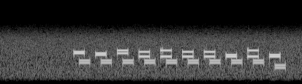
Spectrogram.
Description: Multi-frequency trunk signalling (R2, with the far end's replies), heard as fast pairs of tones, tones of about 110 ms. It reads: 6394744171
